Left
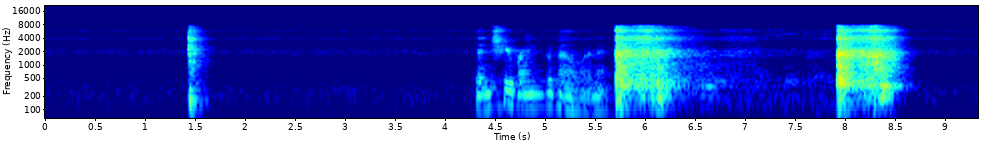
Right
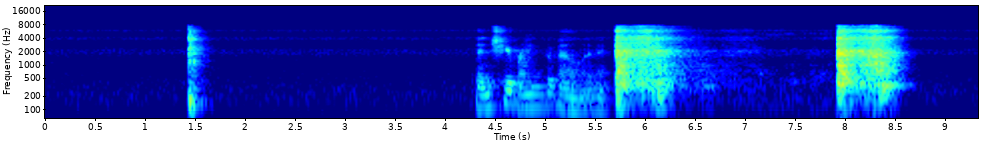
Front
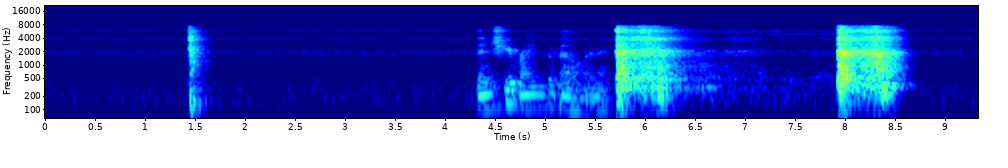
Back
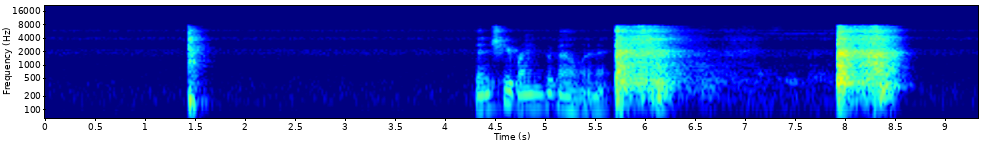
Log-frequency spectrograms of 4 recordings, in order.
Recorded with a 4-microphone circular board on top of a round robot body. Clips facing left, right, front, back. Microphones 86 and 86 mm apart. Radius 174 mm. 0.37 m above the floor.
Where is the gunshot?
160° left, 3 m.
